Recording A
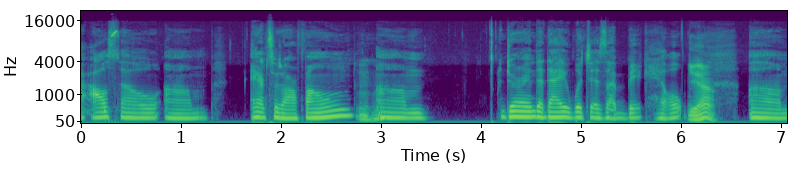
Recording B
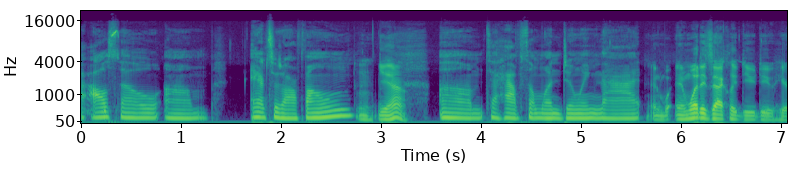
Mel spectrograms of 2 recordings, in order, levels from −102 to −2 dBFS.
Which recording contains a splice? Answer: B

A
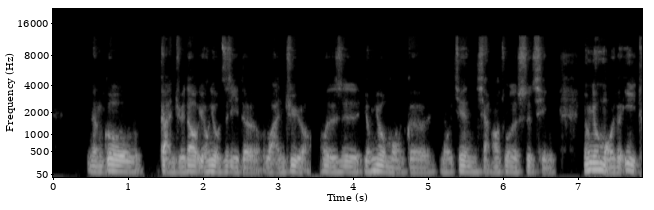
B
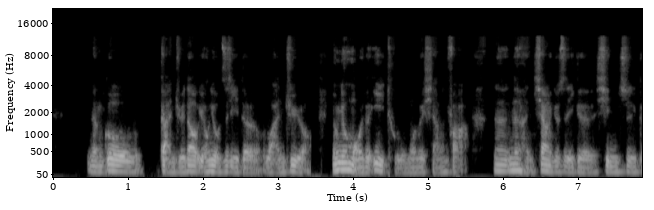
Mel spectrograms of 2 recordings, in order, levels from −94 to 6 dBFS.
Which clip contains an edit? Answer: B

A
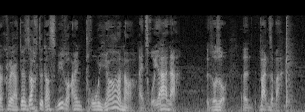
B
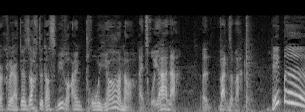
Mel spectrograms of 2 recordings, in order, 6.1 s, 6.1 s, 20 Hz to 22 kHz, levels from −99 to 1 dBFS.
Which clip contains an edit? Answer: B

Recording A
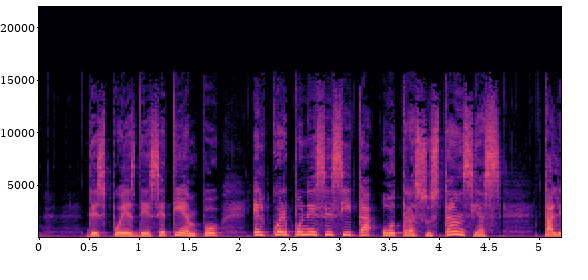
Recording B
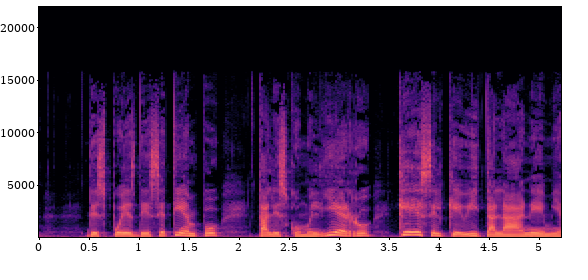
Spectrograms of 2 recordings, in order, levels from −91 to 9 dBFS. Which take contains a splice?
B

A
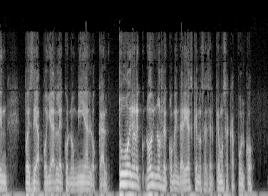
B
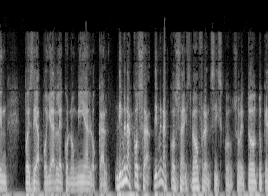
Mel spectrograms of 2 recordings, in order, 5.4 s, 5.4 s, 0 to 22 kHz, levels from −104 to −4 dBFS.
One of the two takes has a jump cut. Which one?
B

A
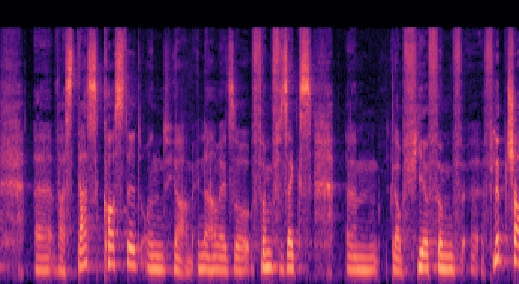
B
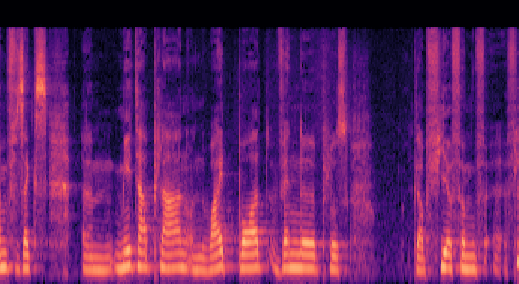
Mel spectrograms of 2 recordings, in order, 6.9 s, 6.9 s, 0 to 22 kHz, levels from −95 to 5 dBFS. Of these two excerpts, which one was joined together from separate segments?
A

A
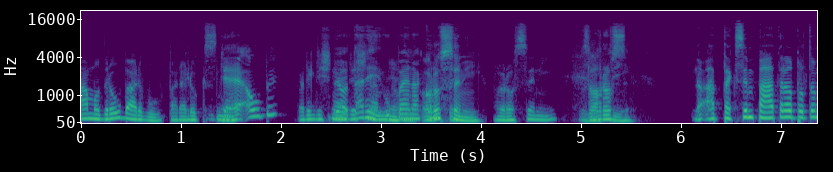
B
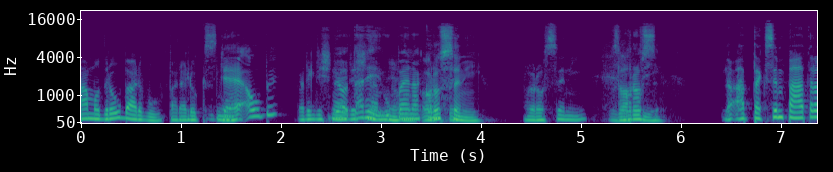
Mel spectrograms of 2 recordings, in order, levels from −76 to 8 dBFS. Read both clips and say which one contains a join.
A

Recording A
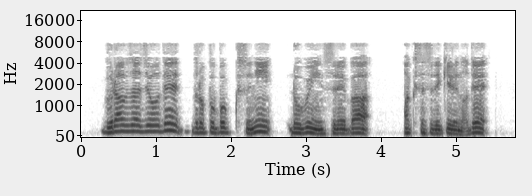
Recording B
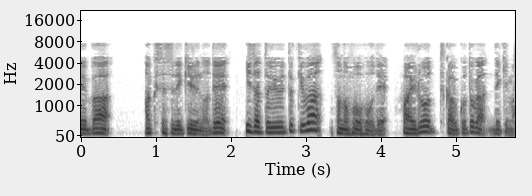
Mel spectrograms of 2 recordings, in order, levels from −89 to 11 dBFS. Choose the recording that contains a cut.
B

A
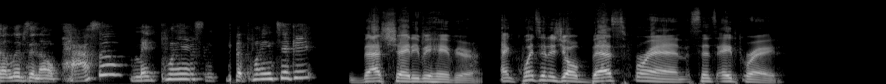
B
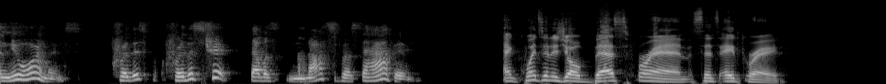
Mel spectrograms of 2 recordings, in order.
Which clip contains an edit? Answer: A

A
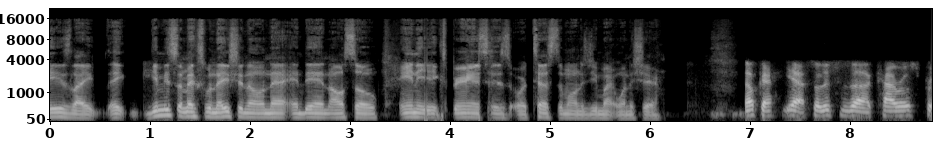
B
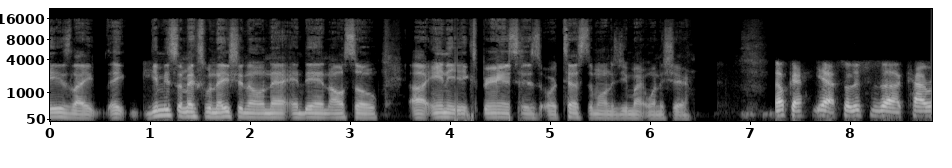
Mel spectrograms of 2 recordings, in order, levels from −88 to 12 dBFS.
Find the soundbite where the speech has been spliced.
A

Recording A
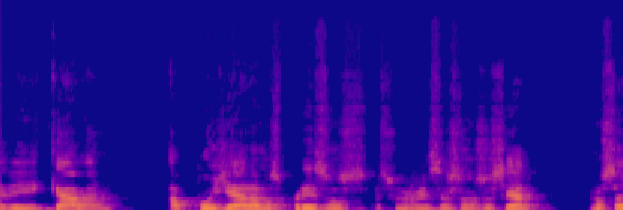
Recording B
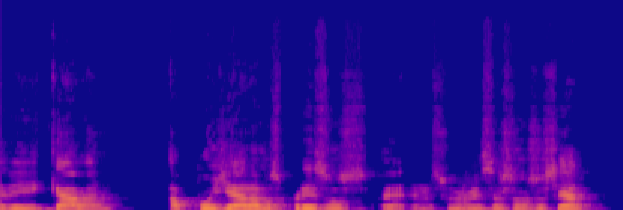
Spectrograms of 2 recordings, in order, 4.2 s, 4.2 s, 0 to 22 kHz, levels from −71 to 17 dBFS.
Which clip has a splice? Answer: A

